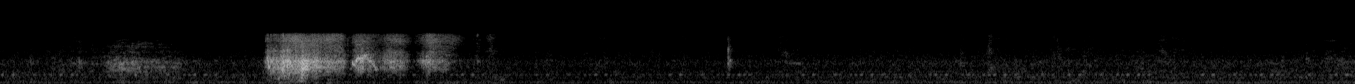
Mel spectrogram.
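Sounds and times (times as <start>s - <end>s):
faint hum: 0.0s - 13.5s
person blowing nose: 2.6s - 4.6s.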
